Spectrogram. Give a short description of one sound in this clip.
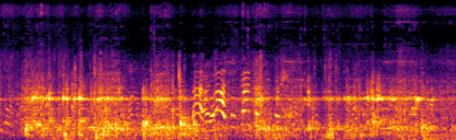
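A winch clicks and ratchets.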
